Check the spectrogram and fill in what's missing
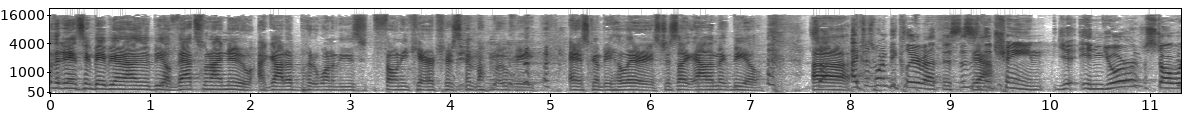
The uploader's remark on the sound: Live from the 18th annual Del Close Marathon in New York City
